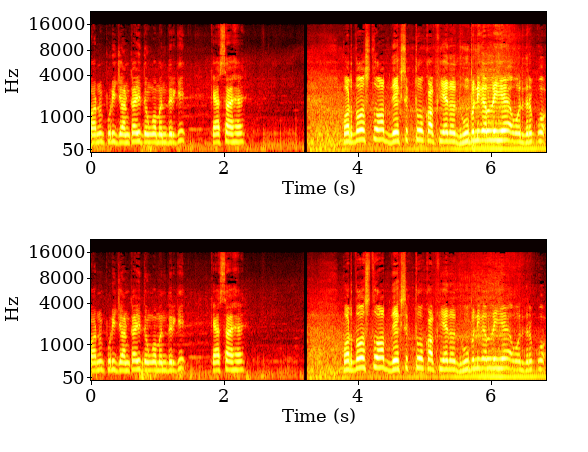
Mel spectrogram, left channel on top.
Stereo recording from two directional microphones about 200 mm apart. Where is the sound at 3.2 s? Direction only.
40° right (ahead or behind).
